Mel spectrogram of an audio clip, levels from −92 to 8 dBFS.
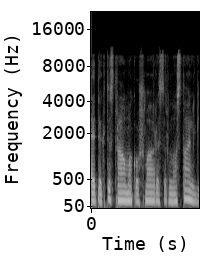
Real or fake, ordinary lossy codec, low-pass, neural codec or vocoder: real; Opus, 24 kbps; 9.9 kHz; none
